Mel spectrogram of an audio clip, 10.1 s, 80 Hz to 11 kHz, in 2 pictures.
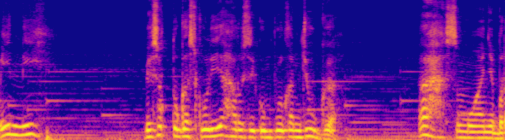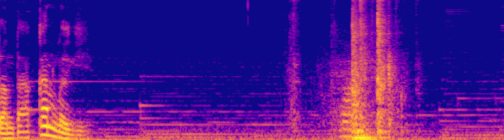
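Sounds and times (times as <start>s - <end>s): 
speech: 1.4s - 3.6s, 4.2s - 6.0s
door forcefully slammed shut at a boarding house on a drizzly night: 7.9s - 9.4s.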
